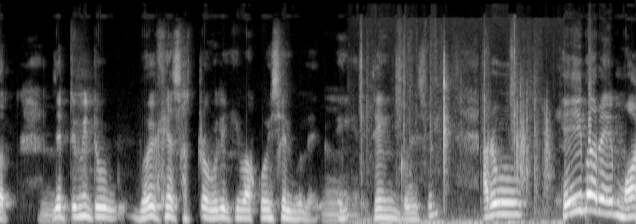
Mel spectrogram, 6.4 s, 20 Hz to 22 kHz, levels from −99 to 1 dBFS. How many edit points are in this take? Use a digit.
1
